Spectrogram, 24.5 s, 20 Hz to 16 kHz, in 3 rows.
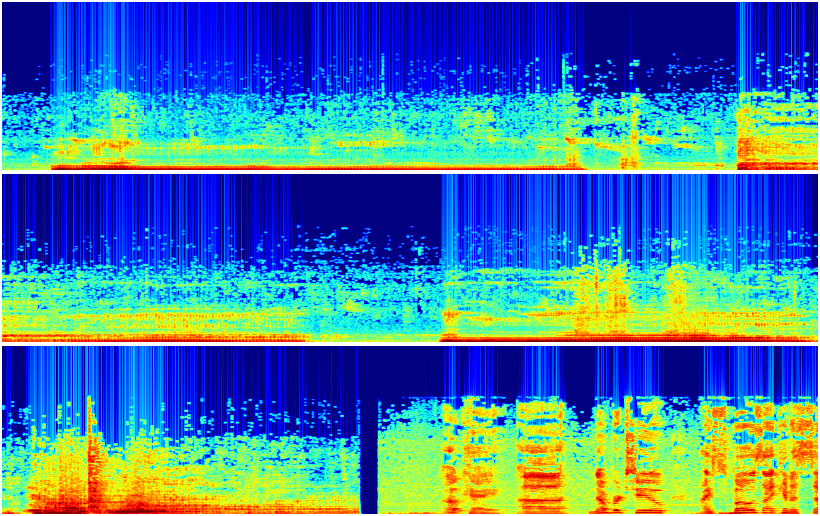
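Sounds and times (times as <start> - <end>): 
tiger roaring with low rumbling growls: 0.5 - 6.0, 7.0 - 11.9, 12.5 - 19.9
speech: 22.4 - 24.4.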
